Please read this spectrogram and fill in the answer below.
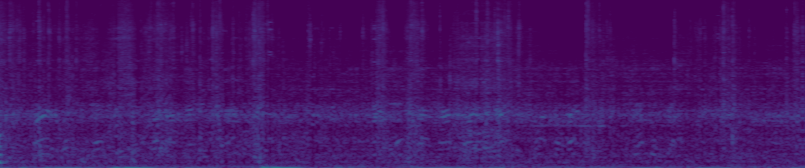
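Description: Near silence: faint room tone, with a couple of soft handling noises as a football helmet is turned in the hands.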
